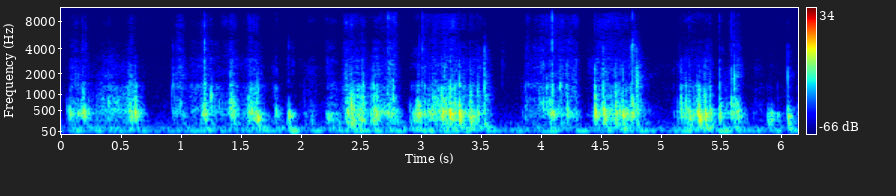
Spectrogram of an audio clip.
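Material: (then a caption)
Leather. A single hollow white leather figure skate boot with laces and a blue blade guard is held in the hands while long nails scratch and tap along the leather side and the laces. The result is a run of soft, dry, crunchy scratching bursts in uneven clusters, close and quiet, with almost no low end.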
